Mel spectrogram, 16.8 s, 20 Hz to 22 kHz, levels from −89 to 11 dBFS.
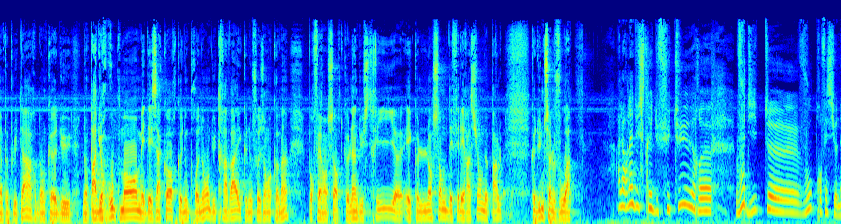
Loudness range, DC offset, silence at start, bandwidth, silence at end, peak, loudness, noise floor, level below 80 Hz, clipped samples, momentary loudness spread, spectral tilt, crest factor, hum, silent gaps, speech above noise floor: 6 LU; under 0.1%; 0 s; 16.5 kHz; 0 s; -4 dBFS; -18 LUFS; -46 dBFS; -36 dBFS; under 0.1%; 11 LU; -5.5 dB/octave; 14 dB; none; none; 28 dB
